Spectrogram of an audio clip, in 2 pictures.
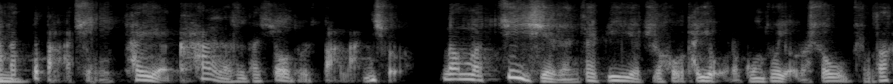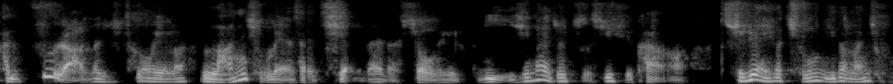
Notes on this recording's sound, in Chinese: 因为主播感冒，以及录音环境的问题，本期录音质量欠佳。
